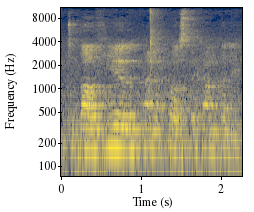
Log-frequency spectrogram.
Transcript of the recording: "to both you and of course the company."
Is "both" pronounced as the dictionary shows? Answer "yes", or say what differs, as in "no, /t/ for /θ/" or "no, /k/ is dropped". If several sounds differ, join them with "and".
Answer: yes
